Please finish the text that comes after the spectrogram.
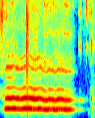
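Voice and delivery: high, loud, drawn-out "ahh" of bliss; blissful sung "ah". Real, not acted. Freediver recalling the joy of surfacing, blissful high "ahh". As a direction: let out a high singing sigh of joy.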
